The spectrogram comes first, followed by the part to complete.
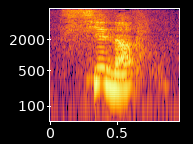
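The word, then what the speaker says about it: Sjena: En gros, on va se retrouver sur une île, Siena, je suppose que ça se dit comme ça s'écrit S-J-E-N-A, donc Siena.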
